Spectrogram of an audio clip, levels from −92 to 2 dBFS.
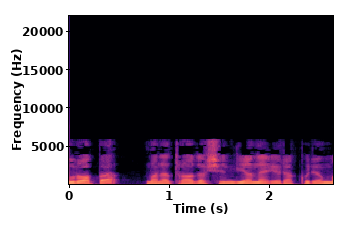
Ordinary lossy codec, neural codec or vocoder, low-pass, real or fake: MP3, 24 kbps; codec, 16 kHz, 1 kbps, FunCodec, trained on Chinese and English, 50 frames a second; 7.2 kHz; fake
